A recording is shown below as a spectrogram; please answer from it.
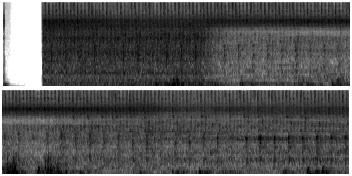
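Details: Lada Kalina Cross petrol engine, warm, idling quietly with occasional dull, unevenly spaced thumps under the hum; the source of the knock is not yet clear: engine knock at idle.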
